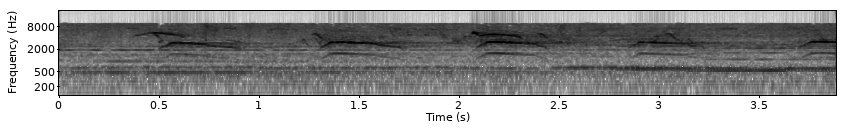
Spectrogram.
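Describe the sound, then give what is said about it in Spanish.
A bird of prey screams in the sky: thin, high, downward-slurred calls repeated several times at fairly even intervals, faint over a steady low background hum. “Un ave rapaz grita en el cielo”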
